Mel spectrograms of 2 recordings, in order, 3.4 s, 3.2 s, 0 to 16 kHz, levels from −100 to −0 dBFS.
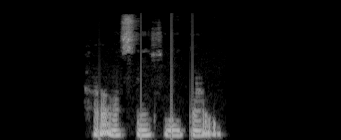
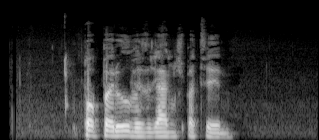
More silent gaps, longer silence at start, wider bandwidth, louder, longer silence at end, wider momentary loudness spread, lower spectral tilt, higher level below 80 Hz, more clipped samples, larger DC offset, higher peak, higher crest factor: neither; first, 0.95 s vs 0.65 s; first, 11 kHz vs 6.4 kHz; second, -35 LUFS vs -18 LUFS; first, 1.2 s vs 0.9 s; second, 8 LU vs 11 LU; second, -6 dB/octave vs -9.5 dB/octave; second, -64 dBFS vs -56 dBFS; neither; neither; second, -18 dBFS vs 0 dBFS; about the same, 20 dB vs 20 dB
